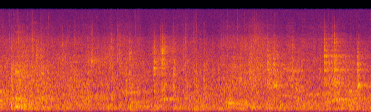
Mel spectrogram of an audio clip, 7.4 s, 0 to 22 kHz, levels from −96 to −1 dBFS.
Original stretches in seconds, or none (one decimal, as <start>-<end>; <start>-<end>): 0.0-7.4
